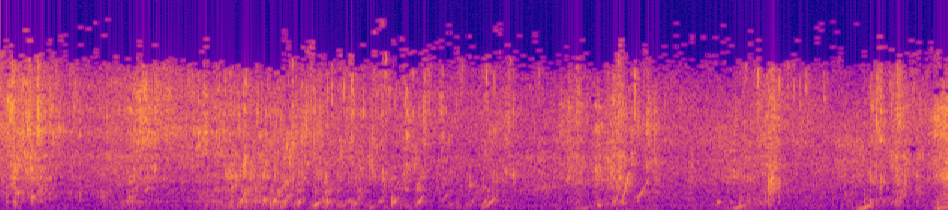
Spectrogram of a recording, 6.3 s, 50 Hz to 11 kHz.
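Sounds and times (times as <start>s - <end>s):
gurgling and bubbling of people going underwater in a swimming pool: 0.0s - 6.3s
rising bubble pops in a swimming pool: 1.3s - 6.3s.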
